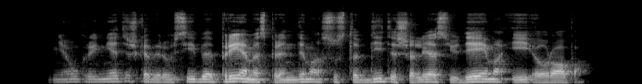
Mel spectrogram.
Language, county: Lithuanian, Klaipėda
